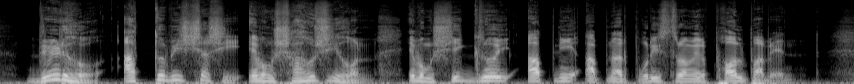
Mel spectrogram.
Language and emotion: Bengali, neutral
